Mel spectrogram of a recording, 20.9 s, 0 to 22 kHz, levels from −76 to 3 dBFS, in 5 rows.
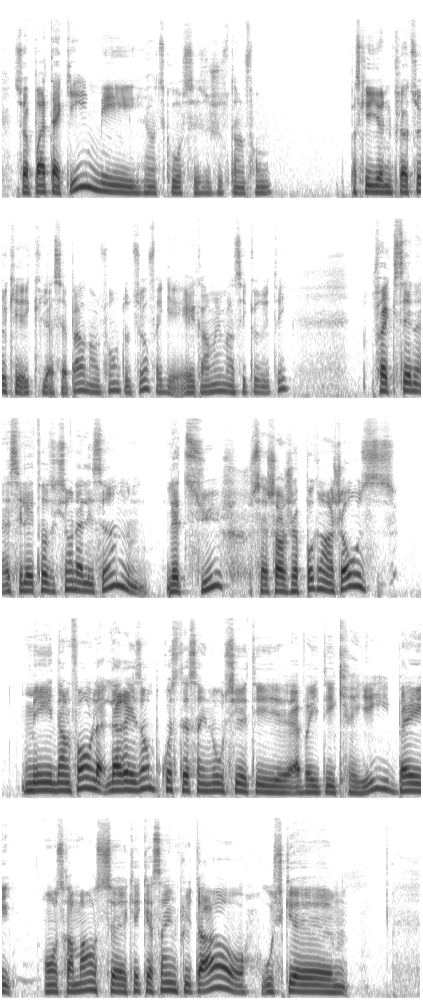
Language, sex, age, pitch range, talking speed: French, male, 30-49, 125-160 Hz, 210 wpm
